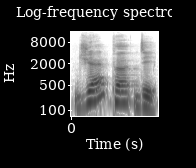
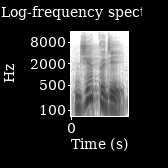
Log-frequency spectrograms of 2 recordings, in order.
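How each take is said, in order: First: "jeopardy" slowly, syllable by syllable, without o; silent O, slow. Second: "Jeopardy" at normal speed as JEP-uh-dee; reduced second syllable. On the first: Teacher breaks the word down for learners, slow "jeopardy". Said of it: "On prononce pas le O". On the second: Teacher repeats for learners, joined-up "Jeopardy" with reduced middle. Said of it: "on va réduire la deuxième syllabe". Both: Shown as a demonstration.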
